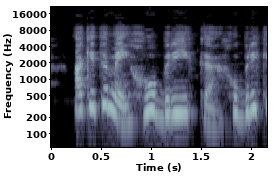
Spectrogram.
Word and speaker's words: rubrica: coloca sua who briga não é rubricar de acordo com a norma padrão é rubrika tá você fez colocou o som na sílaba tônica errada curtindo que você está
